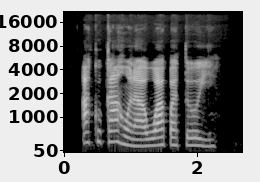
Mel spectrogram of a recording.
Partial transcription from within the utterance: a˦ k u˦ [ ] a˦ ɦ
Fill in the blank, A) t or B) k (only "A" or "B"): B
